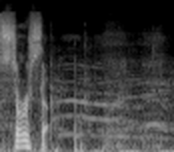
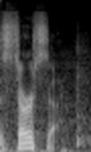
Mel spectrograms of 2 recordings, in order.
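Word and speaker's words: Ysursa: Had so many technical difficulties I didn't have time to ask for pronunciations, but he spells his name Y-S-U-R-S-A, so I'm guessing the Y is silent, and I'm going with Sursa.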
